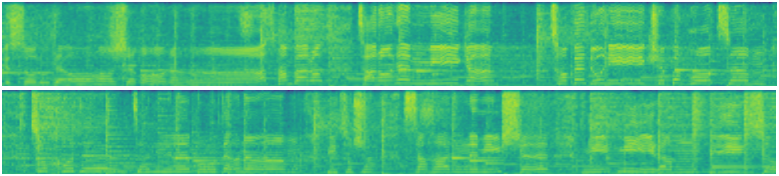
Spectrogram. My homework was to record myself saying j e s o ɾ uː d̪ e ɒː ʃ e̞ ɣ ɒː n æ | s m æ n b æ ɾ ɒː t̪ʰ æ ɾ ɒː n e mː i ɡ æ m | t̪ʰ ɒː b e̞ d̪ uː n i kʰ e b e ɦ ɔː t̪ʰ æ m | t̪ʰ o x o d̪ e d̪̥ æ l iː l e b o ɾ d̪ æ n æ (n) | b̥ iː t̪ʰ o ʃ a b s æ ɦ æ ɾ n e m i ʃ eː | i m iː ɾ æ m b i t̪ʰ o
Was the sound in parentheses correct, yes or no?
no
